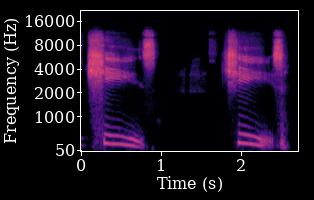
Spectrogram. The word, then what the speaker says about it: cheese: 接下来是 cheese。 cheese，它有一个 e e 的发音，cheese，哦，这个像奶酪或者是 cheese 起司，都有人这样子去翻译它，cheese。那注意一下你们的 c h 的发音，有很多同学还是发吃的声音是错的，它是 cheese，cheese。好的，接下来是 onion rings，onion。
